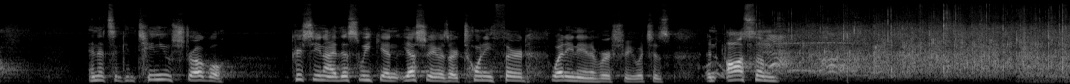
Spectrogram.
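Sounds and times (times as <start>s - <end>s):
speech: 0.9s - 8.0s
audience applause: 7.2s - 10.6s.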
